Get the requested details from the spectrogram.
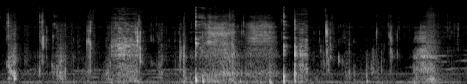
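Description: A man slurps and chews noodles wetly close to a microphone.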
